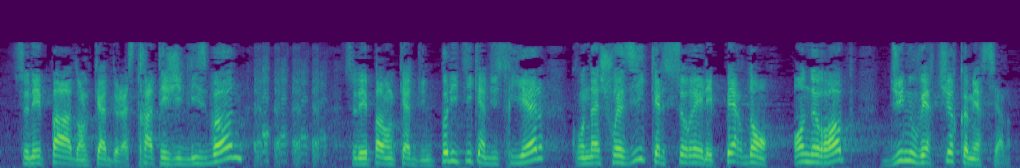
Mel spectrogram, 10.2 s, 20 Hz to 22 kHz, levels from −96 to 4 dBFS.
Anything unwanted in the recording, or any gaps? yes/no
yes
